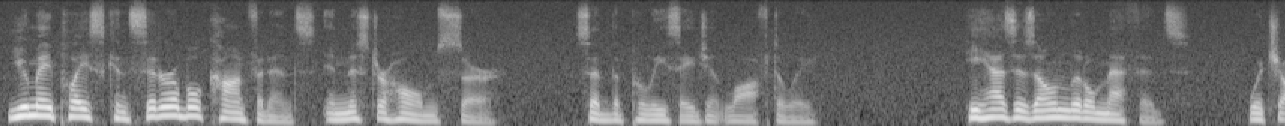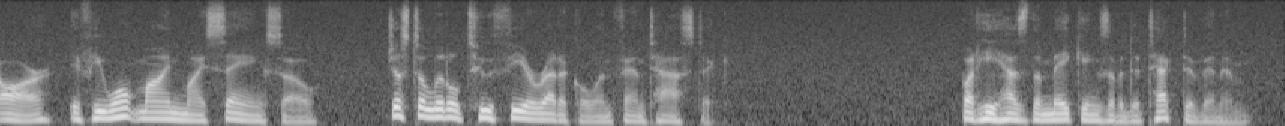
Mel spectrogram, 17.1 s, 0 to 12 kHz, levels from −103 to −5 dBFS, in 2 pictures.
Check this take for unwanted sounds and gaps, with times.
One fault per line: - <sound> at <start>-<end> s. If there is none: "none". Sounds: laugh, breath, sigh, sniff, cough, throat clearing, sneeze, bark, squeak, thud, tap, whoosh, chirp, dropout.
none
